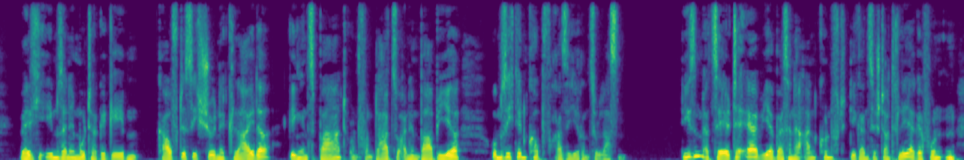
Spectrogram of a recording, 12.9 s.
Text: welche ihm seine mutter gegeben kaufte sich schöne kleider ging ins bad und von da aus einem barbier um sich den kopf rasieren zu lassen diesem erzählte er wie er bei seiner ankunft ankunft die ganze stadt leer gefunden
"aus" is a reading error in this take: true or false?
true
